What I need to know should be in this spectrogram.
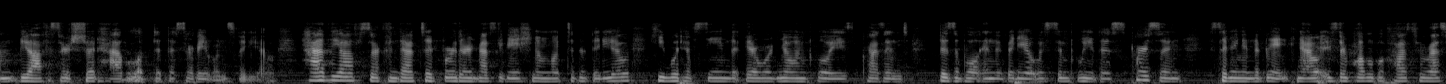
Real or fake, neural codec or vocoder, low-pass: fake; codec, 44.1 kHz, 2.6 kbps, SNAC; 7.2 kHz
